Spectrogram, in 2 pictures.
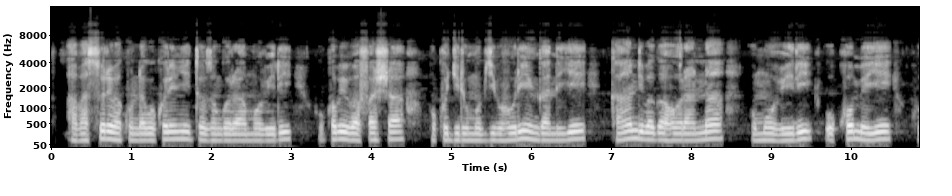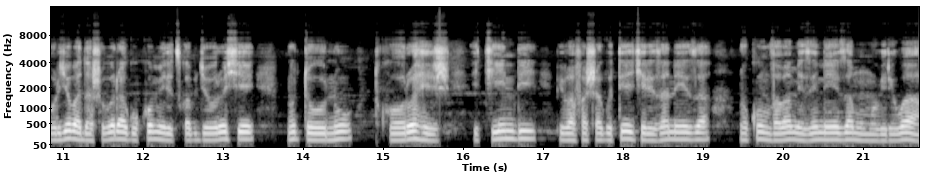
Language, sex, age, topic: Kinyarwanda, male, 25-35, health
